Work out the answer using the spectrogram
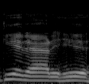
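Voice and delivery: stock-style put-on New York accent. Speaker shooing away a zombie that just turned up, in a New Yorker accent. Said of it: "That's my New Yorker accent".

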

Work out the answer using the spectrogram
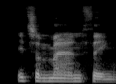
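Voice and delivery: said with pride. A sister answers her brother as the family gathers, with pride. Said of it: "his sister said with pride".

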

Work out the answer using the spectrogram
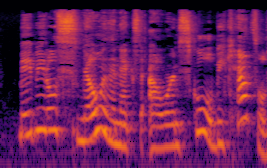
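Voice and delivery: plain

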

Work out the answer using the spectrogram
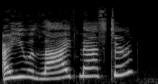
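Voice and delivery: very high, worried, anxious call. Waska climbs to the prisoner's barred window and calls in to his master, anxious call. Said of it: "called in an anxious".

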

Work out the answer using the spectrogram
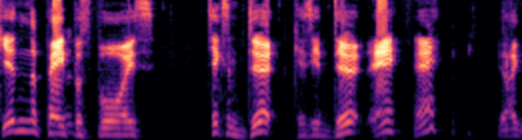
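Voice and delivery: put-on tough wiseguy voice, laid-on Canadian mobster accent. Playing a character addressing the boys, in a canadian mobster accent. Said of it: "What accent is that?".

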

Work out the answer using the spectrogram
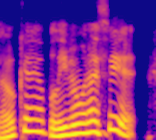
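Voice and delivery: high, quick, skeptical tone.

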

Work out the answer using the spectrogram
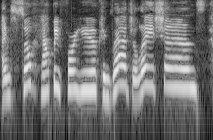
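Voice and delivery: high, joyful voice.

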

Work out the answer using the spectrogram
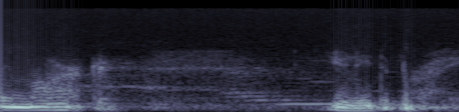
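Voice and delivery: small, hushed, quiet little inner voice. Quoting God calling out to pray: imitating a small voice. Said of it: "slip down in a small voice and say".

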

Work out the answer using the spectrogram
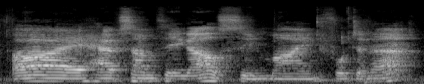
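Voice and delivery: deep, slow, unhurried big-cat voice. Narrator reading a voice answering instead of Bow Bow's mother, deep tiger voice. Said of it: "a deep voice heard".

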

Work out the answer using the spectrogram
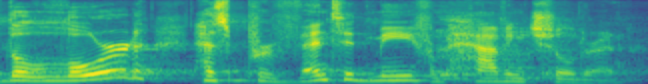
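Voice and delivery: ordinary delivery

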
